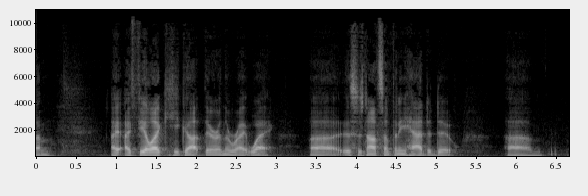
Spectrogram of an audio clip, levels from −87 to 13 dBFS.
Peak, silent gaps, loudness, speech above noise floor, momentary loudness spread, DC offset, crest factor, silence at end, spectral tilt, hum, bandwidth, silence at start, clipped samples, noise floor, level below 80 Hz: -6 dBFS; none; -27 LUFS; 33 dB; 13 LU; under 0.1%; 22 dB; 0.35 s; -6 dB/octave; none; 10.5 kHz; 0 s; under 0.1%; -60 dBFS; -56 dBFS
